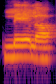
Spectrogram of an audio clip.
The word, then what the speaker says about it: Leela: Because in Estonia we pronounce every letter as we see. So we would say Leela in Estonia.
